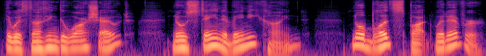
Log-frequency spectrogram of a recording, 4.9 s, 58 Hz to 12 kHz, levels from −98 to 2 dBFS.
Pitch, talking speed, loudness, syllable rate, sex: 125 Hz, 160 wpm, -20 LUFS, 5.0 syllables/s, male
